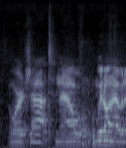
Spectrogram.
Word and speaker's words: orgeat: You pronounce it like orgeat. Orgeat. Orgeat.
